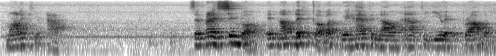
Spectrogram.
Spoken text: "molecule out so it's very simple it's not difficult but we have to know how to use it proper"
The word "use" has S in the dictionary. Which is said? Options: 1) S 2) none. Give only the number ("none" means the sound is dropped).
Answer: 2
